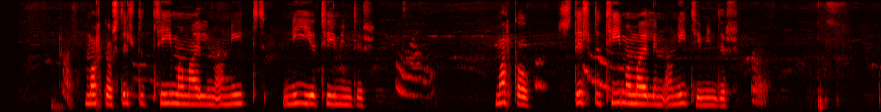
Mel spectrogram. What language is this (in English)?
Icelandic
